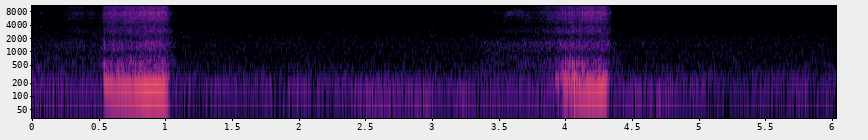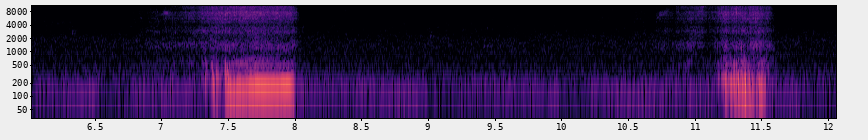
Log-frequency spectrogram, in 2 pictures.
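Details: Sleeping Border Collie snoring in four long, drawn-out grunting breaths roughly every three and a half seconds, each a low rumbling rasp with airy hiss, near silence in between.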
